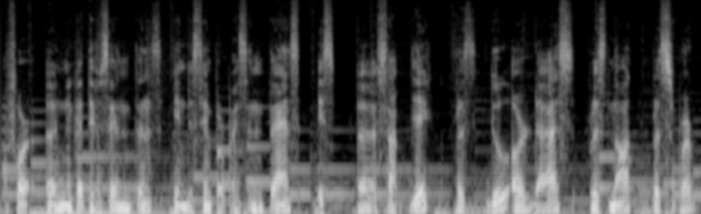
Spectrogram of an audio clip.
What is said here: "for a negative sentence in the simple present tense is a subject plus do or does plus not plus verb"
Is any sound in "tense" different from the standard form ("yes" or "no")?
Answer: no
